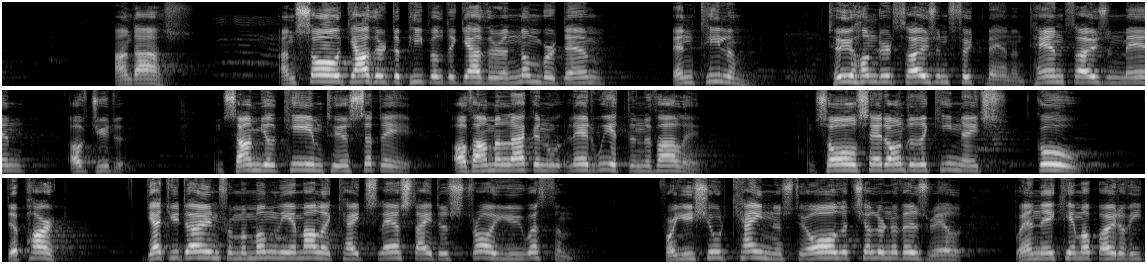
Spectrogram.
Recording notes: Sunday Morning, 26th November 2023. This audio was recorded at the Lifeboat Fellowship, Grange Corner, Moy.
